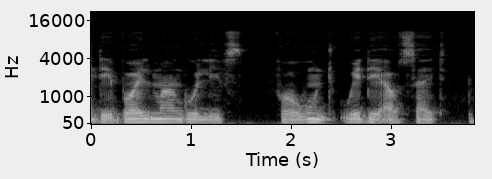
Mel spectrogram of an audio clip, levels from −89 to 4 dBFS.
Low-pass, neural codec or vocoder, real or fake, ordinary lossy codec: 10.8 kHz; none; real; none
